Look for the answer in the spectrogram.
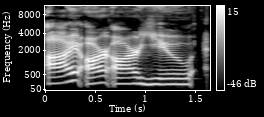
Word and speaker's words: irrumatio: It is spelled IRRUMATIO, Irrumatio.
